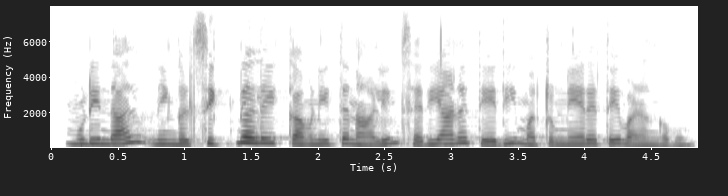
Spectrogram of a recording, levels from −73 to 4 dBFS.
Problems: constant background noise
